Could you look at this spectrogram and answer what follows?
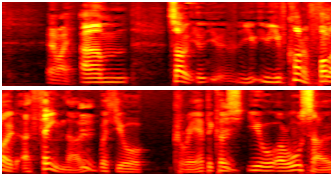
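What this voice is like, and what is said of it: Usual voice. Nothing is said of it.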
